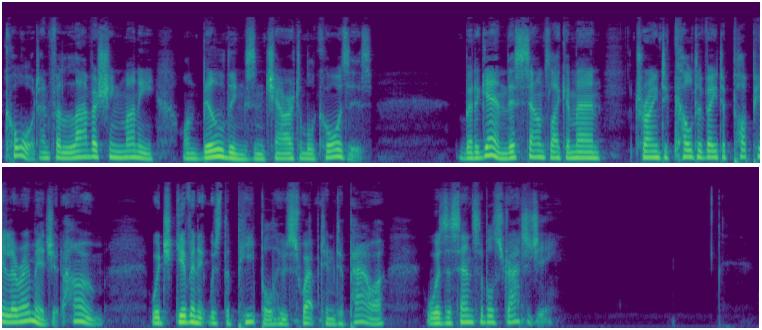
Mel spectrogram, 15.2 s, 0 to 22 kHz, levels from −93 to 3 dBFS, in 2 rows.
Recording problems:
none

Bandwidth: 14.5 kHz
